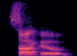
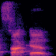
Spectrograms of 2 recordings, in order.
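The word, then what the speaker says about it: Sacha: then he also got always mispronounced this dude's name it's uh sako versus yeah saka baron cohen uh the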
